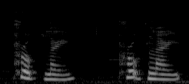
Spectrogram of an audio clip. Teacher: most people don't pronounce the second syllable.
